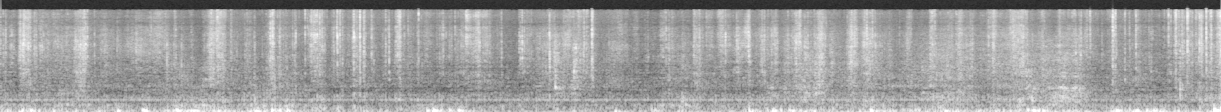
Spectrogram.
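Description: Faint rustling and small crisp clicks of stiff, heavily starched lace being folded into pleats and pinned by hand.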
